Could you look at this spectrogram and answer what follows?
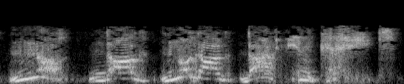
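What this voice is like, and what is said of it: Imitated thick Greek accent. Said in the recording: “in this very thick Greek accent.”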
